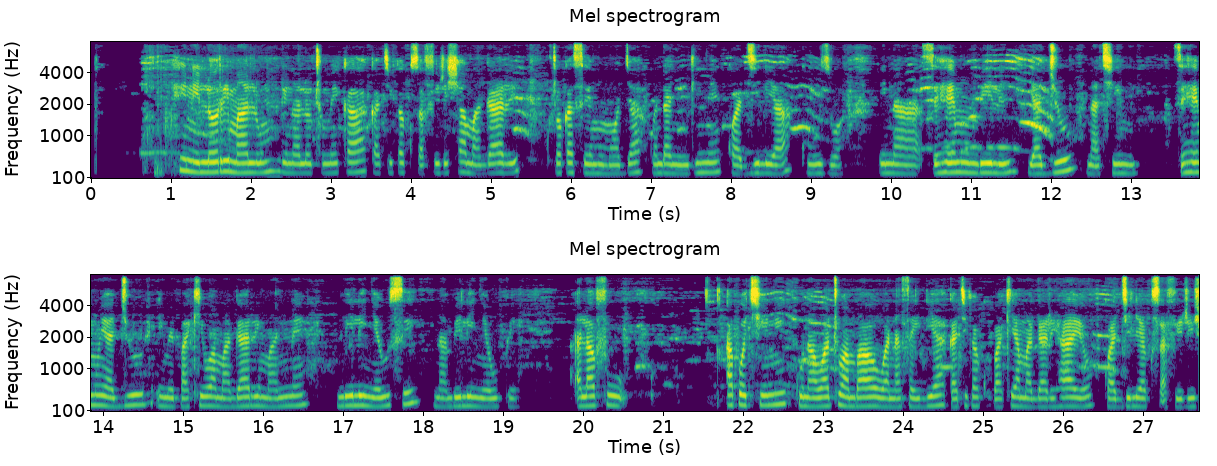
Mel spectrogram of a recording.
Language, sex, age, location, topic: Swahili, female, 18-24, Nakuru, finance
